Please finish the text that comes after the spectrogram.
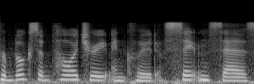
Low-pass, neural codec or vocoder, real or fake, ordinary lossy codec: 7.2 kHz; codec, 16 kHz, 0.5 kbps, FunCodec, trained on LibriTTS, 25 frames a second; fake; MP3, 64 kbps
